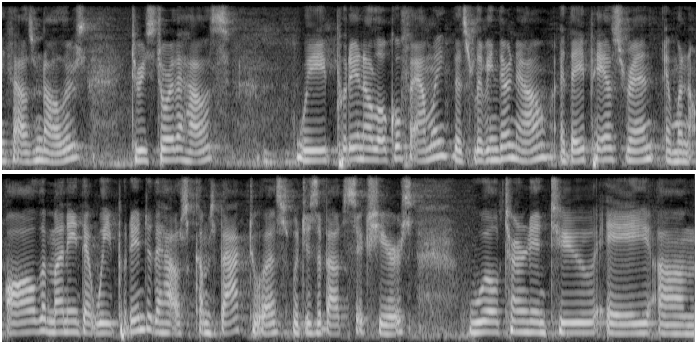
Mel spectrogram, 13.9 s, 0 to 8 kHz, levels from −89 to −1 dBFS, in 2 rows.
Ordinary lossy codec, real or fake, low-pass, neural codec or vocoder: Opus, 64 kbps; fake; 7.2 kHz; autoencoder, 48 kHz, 128 numbers a frame, DAC-VAE, trained on Japanese speech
